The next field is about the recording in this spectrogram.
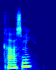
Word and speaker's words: Kosmi: Eastern on Cosmi. I think I'm saying that right. Cosmi? – K-O-S-M-I. – That's right.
